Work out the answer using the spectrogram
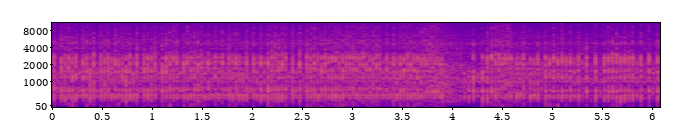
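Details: Saito FA-65 model four-stroke on its first run after rebuild, APC 12x6 prop, Morgan's Omega 10% fuel, Fox Miracle plug, heavily primed to start; high even buzz holds steady, dips briefly and picks straight back up, running clean; normal running.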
